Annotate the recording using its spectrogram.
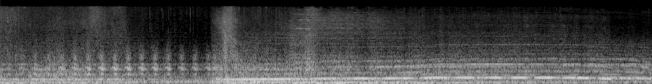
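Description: TV show intro theme: dense, loud cinematic sound design under the logo animation. About two seconds in, two quick whooshes come and a low drone starts, rising slowly and then holding.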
